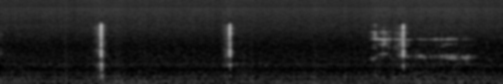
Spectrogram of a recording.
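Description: A mouse button clicks softly a few times.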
